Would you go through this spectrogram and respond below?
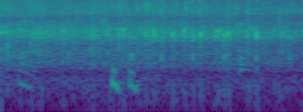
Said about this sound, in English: Will you give him a great round of applause this morning? Thank you so much.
